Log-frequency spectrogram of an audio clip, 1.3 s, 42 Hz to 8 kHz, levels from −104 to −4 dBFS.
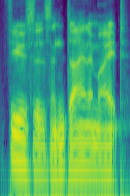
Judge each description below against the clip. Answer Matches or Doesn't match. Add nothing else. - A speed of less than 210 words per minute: Matches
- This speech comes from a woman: Doesn't match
